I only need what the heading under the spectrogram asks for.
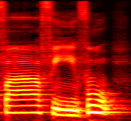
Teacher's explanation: Contohnya huruf fa. Huruf fa kan tempat hurufnya bibir dalam bagian bawah disentuhkan dengan ujung gigi seri atas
